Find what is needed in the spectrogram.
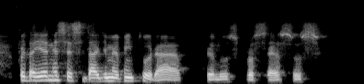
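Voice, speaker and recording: The voice moves at a fairly slow pace through very wide pitch swings. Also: man. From Brazil, São Paulo city. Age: 50s. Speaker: human resources executive. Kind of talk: interview. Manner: halting, many repetitions.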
